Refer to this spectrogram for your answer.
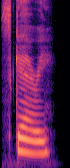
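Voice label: "scary", British English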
